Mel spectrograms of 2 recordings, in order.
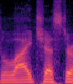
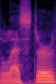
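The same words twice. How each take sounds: First: The name is read out as it is spelled. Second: The name is said in shortened British form. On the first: "they have like Leicester" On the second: "it's Leicester"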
